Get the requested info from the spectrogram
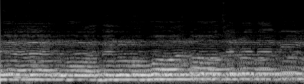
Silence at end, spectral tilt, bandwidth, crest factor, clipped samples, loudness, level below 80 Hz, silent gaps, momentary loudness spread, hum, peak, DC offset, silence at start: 0 s; -8 dB/octave; 7.4 kHz; 14 dB; under 0.1%; -17 LUFS; -60 dBFS; none; 4 LU; none; -2 dBFS; under 0.1%; 0 s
